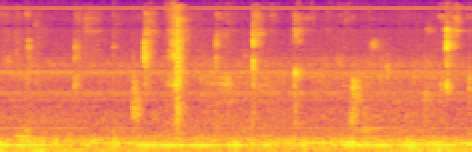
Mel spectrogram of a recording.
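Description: A man chewing with his mouth closed, giving faint, irregular soft clicks and smacks. A steady low hum runs underneath.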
